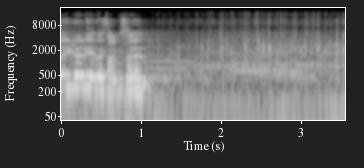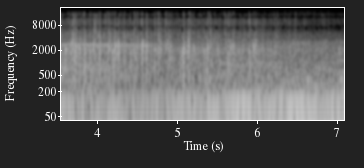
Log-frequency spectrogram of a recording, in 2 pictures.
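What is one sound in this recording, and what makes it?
A large crowd claps and cheers in a big hall.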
